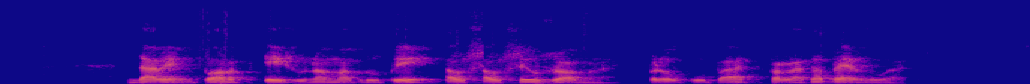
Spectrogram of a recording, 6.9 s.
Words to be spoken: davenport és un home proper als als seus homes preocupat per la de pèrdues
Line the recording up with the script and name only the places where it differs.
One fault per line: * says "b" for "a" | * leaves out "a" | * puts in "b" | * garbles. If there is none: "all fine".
all fine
